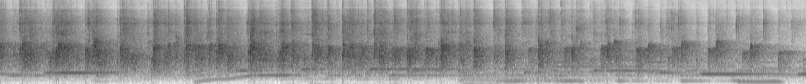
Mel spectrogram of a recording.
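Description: A church audience claps loudly and steadily for several seconds as applause for the Lord after a closing prayer, a dense wash of rapid hand claps, with sustained tones from an instrument or voices holding notes underneath.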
